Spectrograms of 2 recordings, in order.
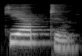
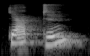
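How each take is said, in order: First: A y sound follows the first consonant. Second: The vowel follows the first consonant directly. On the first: The speaker calls it wrong. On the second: The speaker calls it right.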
